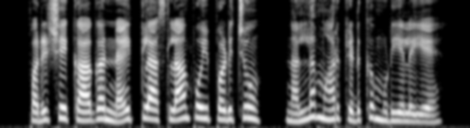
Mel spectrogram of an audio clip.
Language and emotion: Tamil, sad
